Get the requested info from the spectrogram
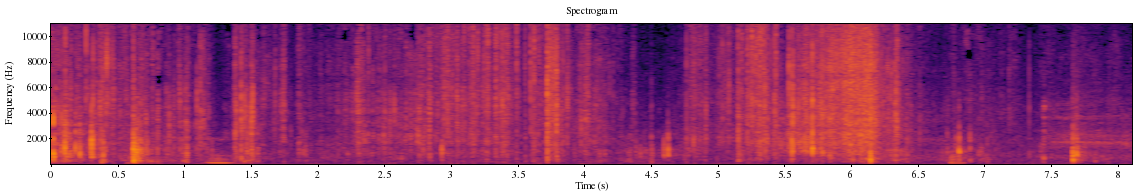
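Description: Plastic shrink-wrap being ripped and peeled off a cardboard puzzle box: irregular crinkling and crackling of the film, busiest about six seconds in.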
